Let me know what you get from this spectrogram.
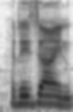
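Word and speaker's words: resign: इसे पढ़ते हैं हम लोग रिजाइन। क्या पढ़ते हैं, रिजाइन, ओके। तो यहाँ पर भी जी साइलेंट है, इसे पढ़ते हैं नैस।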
